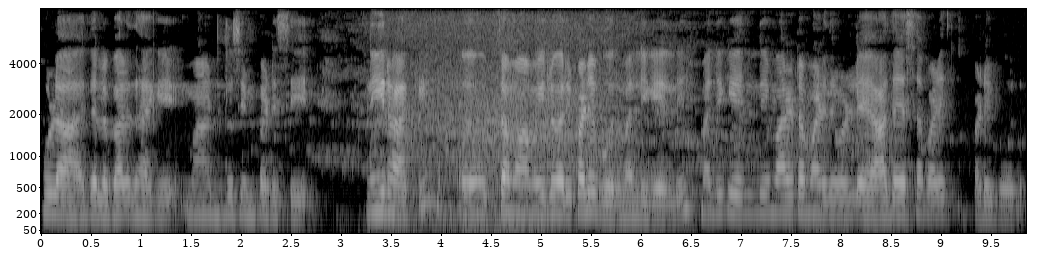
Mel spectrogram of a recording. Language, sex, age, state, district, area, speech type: Kannada, female, 30-45, Karnataka, Udupi, rural, spontaneous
